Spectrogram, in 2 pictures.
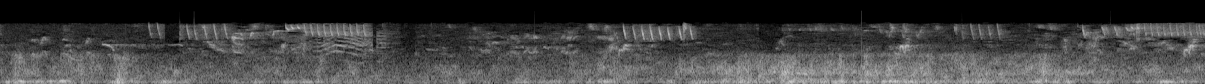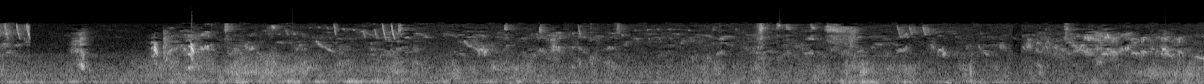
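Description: Several birds chirping and calling, with a few rapid buzzing trills among them, over a steady low background noise.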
